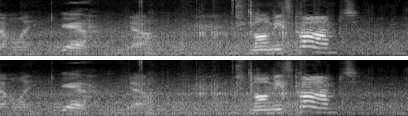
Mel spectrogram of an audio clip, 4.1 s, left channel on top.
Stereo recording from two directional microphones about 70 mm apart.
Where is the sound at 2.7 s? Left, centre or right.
Centre.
